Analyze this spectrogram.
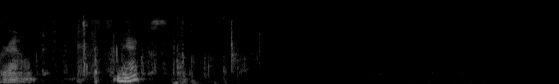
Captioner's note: papers shuffling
